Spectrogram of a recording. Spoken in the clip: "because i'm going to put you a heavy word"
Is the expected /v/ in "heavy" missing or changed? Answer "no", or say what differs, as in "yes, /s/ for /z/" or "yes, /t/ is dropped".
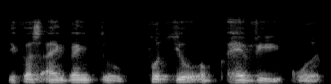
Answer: no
